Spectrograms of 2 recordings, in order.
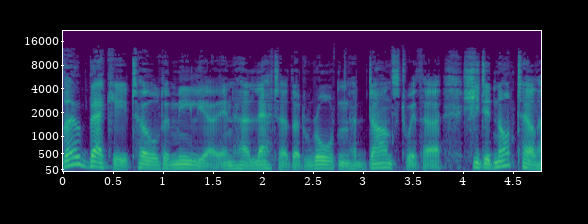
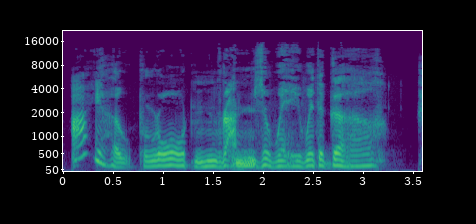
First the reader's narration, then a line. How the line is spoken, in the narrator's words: she added dreamily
